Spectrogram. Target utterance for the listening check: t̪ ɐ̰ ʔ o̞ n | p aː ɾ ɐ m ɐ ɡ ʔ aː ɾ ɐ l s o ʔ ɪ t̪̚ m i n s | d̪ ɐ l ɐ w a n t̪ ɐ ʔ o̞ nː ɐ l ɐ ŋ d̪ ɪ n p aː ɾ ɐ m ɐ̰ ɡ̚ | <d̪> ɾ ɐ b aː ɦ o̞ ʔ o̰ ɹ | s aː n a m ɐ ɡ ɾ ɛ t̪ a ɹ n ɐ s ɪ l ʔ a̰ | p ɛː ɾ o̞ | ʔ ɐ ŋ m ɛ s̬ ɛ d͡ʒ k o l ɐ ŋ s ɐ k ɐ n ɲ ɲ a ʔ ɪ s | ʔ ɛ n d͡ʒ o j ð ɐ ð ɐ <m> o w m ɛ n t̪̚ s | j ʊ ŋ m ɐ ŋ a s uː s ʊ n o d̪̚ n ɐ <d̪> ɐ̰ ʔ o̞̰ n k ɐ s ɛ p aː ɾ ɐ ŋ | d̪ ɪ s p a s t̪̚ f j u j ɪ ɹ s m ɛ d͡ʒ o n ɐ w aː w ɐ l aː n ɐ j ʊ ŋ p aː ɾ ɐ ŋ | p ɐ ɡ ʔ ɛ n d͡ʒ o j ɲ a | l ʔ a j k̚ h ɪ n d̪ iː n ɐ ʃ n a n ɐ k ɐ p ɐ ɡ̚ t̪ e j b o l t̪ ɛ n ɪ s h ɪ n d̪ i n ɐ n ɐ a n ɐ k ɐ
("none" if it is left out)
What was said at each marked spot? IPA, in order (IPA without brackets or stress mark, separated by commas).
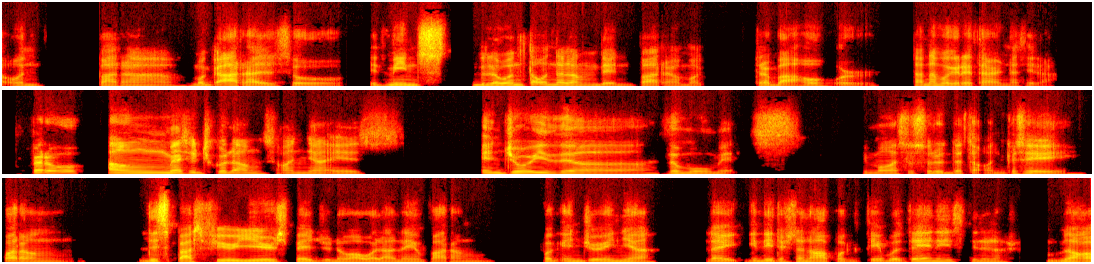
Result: t̪, m, t̪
